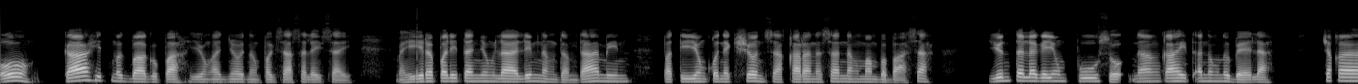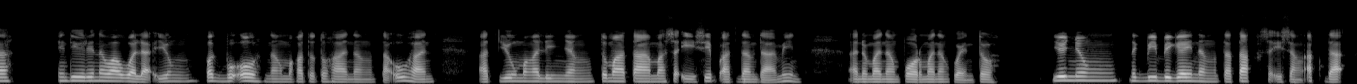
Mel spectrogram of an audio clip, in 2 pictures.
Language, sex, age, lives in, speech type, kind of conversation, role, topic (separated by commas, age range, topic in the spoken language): Filipino, male, 20-24, Philippines, read, expert-assistant, expert, Alin ang mas tumatagos sa damdamin: nobelang isinulat sa Ingles o sa Filipino?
